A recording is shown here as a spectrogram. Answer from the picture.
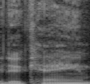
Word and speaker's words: Duquesne: see that one i don't want to say duquesne but that's how you pronounce it saint francis bucknell lehigh lafayette villanova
